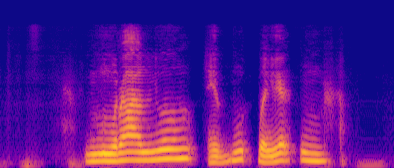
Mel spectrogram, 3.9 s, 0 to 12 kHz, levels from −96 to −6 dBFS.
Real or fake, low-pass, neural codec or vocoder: fake; 7.2 kHz; codec, 16 kHz, 0.5 kbps, FreqCodec, larger model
